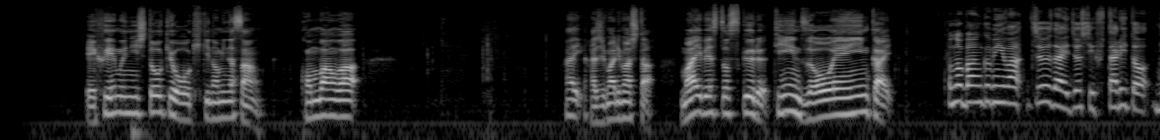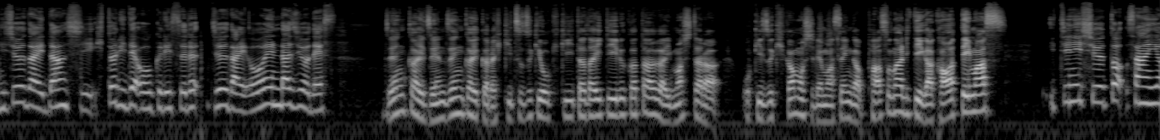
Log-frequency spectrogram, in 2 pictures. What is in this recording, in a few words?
radio bad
